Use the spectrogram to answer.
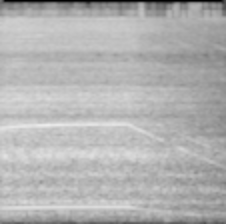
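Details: Riccar Supralite upright vacuum (church find) being serviced, tested after reassembly: steady, even motor whine with a clean high note, no rattle or flapping, pitch slides down at shutoff; runs normally.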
